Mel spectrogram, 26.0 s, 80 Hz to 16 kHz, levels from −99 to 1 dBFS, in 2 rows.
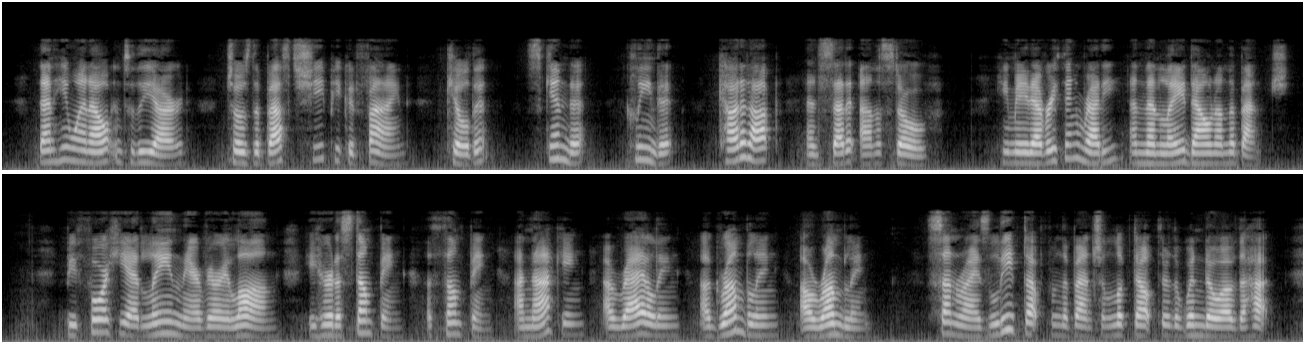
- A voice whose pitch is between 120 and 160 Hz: No, high, 190 Hz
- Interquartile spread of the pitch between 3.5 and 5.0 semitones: No, average, 3.0 semitones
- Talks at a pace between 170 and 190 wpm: Yes, average, 175 wpm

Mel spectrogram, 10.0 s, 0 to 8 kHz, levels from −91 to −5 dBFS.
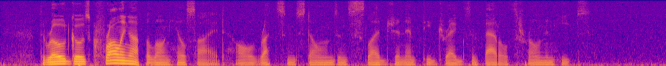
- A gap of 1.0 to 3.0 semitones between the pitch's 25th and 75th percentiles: Yes, average, 2.7 semitones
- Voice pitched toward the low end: Yes, very low, 75 Hz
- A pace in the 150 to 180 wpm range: No, average, 140 wpm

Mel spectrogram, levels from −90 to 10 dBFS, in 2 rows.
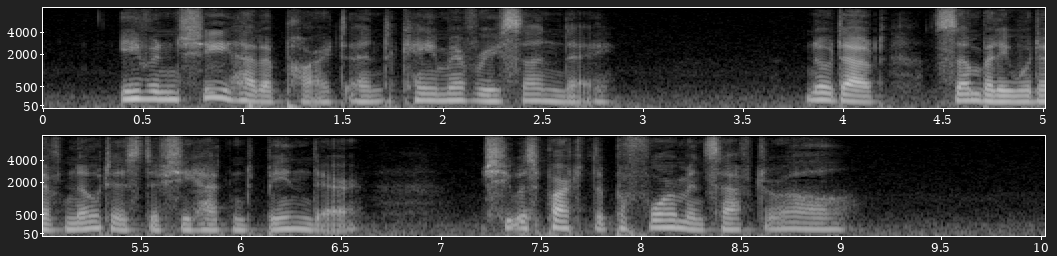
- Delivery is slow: No, average, 170 wpm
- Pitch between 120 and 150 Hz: Yes, low, 135 Hz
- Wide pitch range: No, average, 3.1 semitones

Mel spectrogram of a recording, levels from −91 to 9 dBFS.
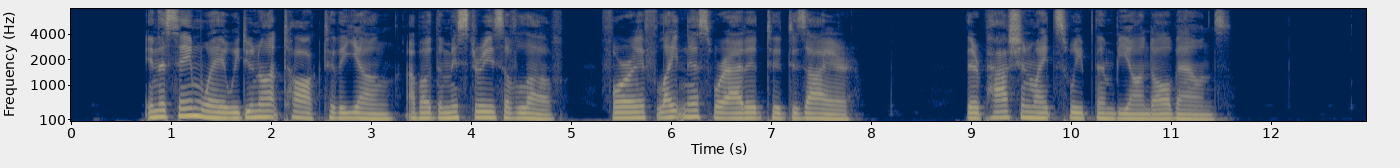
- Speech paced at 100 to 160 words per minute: Yes, average, 145 wpm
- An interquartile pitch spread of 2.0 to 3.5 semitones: Yes, average, 2.9 semitones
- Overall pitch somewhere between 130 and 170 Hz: Yes, medium, 140 Hz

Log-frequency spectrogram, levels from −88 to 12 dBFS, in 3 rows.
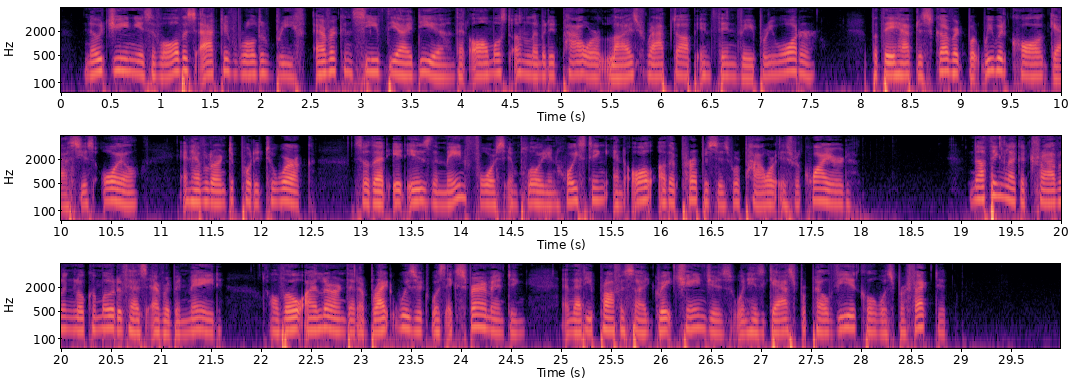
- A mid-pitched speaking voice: Yes, medium, 160 Hz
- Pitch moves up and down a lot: No, average, 2.9 semitones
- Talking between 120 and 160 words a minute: No, average, 180 wpm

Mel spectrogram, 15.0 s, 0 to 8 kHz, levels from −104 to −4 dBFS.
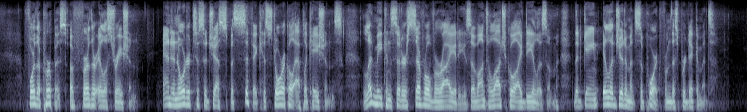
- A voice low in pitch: Yes, low, 110 Hz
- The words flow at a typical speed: No, slow, 120 wpm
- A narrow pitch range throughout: No, average, 4.7 semitones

